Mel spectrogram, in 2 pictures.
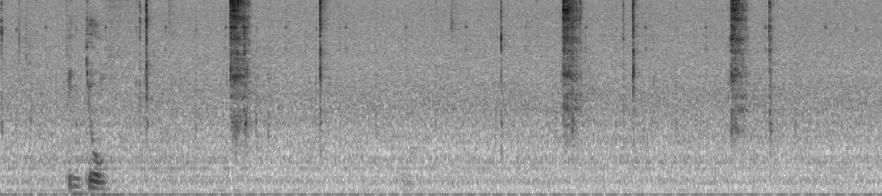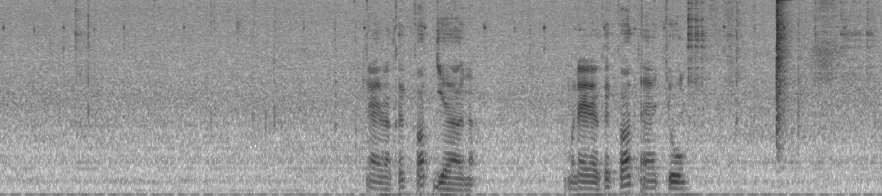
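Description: Small metal parts of a clock mechanism click faintly now and then.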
